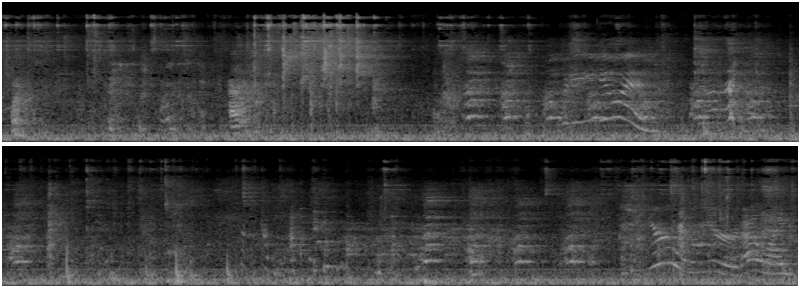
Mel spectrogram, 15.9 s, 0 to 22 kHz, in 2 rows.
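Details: Pit Bull mix dog reunited with its owner after a 15-day board and train stay; high, wavering whines that rise and fall, repeated through the clip beneath a person's excited talking.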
